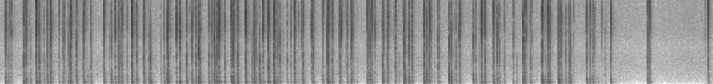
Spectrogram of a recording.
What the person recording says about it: Nail tapping on plastic body lotion bottle.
